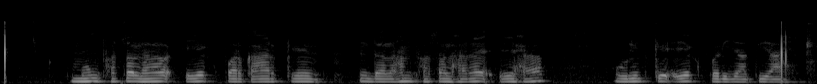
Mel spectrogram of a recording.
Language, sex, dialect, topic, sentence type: Chhattisgarhi, male, Western/Budati/Khatahi, agriculture, statement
